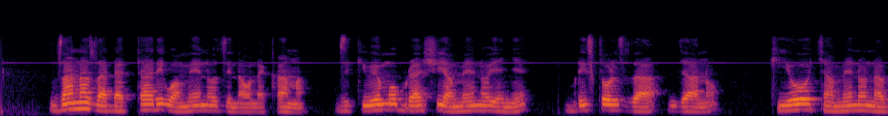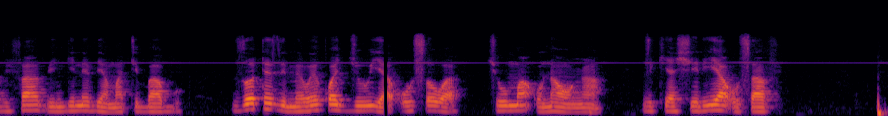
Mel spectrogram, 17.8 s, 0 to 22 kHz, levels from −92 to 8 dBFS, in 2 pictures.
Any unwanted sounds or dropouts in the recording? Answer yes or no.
yes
